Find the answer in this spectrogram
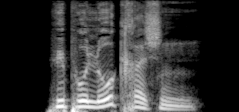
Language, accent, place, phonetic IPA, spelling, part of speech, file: German, Germany, Berlin, [ˈhyːpoˌloːkʁɪʃn̩], hypolokrischen, adjective, De-hypolokrischen.ogg
- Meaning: inflection of hypolokrisch: 1. strong genitive masculine/neuter singular 2. weak/mixed genitive/dative all-gender singular 3. strong/weak/mixed accusative masculine singular 4. strong dative plural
